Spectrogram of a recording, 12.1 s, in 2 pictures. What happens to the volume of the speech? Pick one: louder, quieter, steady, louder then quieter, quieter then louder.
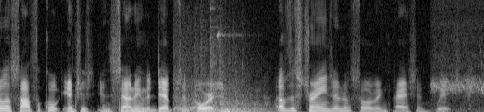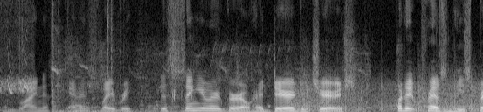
quieter then louder.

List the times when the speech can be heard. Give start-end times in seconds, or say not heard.
0.0-12.0.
